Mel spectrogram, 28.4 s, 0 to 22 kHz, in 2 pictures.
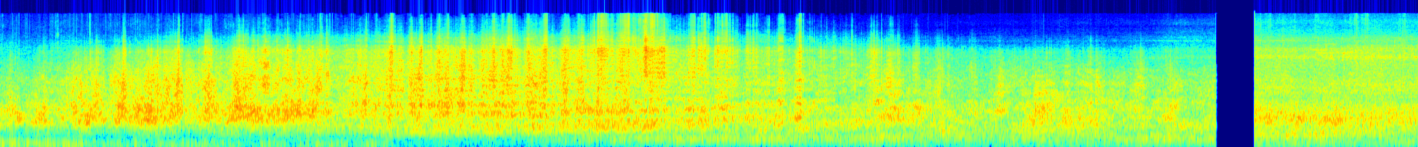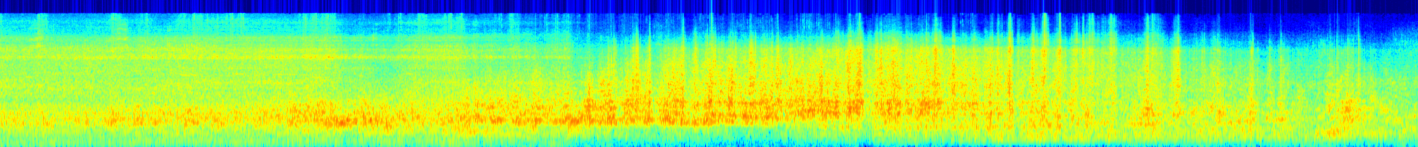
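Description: Saab JAS 39 Gripen single-engine jet fighter flying a display, its loud jet noise sweeping and phasing as it passes and climbs. The sound breaks off briefly about twelve seconds in, then the jet noise resumes.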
